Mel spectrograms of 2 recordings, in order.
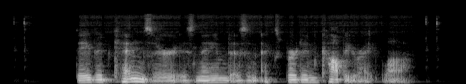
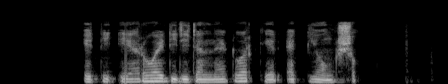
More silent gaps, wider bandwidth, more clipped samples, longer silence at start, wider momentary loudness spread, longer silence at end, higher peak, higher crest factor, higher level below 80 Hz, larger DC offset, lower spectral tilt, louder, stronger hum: neither; first, 11.5 kHz vs 8 kHz; neither; about the same, 0.75 s vs 0.85 s; about the same, 10 LU vs 10 LU; second, 0.55 s vs 0.95 s; first, -2 dBFS vs -6 dBFS; about the same, 20 dB vs 20 dB; about the same, -56 dBFS vs -56 dBFS; neither; first, -7 dB/octave vs -4 dB/octave; about the same, -21 LUFS vs -23 LUFS; neither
